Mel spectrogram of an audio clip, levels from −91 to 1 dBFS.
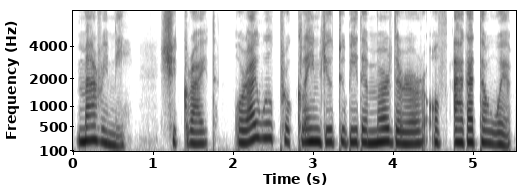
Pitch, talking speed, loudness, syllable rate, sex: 215 Hz, 175 wpm, -18 LUFS, 4.6 syllables/s, female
